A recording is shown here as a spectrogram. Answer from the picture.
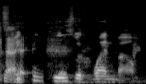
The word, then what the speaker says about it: Venmo: But say that word you're saying, but spell it. – The Venmo, V-E-N-M-O.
